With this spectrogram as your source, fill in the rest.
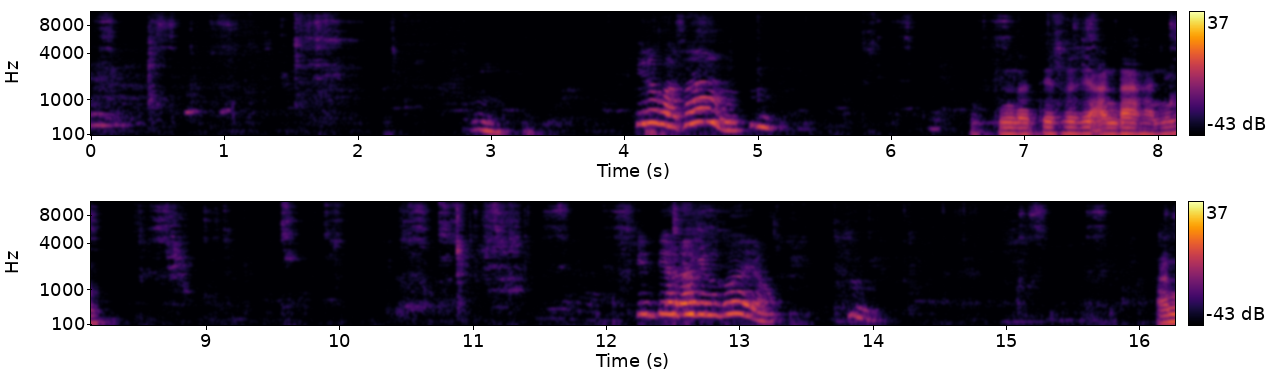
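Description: Spoons clink and scrape on plates.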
